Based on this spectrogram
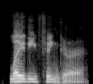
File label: "ladyfinger", American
